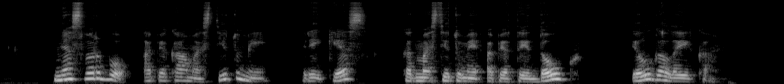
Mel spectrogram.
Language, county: Lithuanian, Šiauliai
